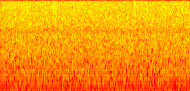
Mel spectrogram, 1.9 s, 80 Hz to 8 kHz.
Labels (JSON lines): {"label": "biophony", "recorder": "SoundTrap 300"}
